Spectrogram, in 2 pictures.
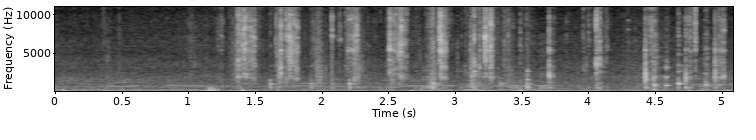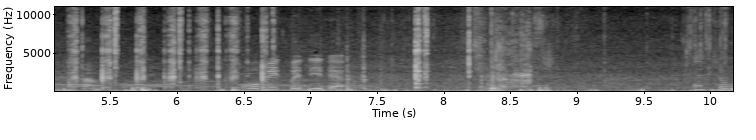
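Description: Wooden pestle and plastic spoon working shredded green papaya in a clay mortar, making som tam: a quick, uneven run of knocks and clacks through most of the clip, over a low rumble.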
